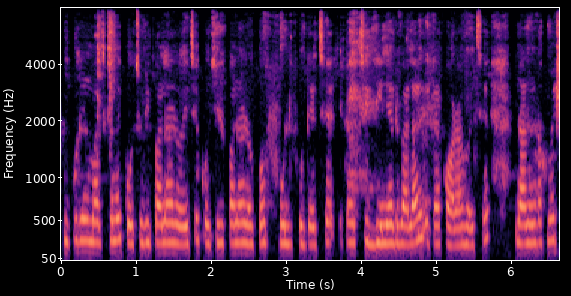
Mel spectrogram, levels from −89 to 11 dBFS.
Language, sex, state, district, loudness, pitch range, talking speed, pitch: Bengali, female, West Bengal, Jhargram, -17 LUFS, 220-235 Hz, 155 wpm, 225 Hz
